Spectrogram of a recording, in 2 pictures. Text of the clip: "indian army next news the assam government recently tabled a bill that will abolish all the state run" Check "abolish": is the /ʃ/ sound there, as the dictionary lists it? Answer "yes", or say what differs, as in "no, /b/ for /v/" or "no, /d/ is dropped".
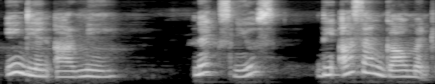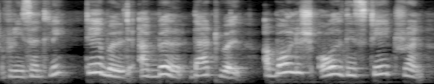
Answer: yes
